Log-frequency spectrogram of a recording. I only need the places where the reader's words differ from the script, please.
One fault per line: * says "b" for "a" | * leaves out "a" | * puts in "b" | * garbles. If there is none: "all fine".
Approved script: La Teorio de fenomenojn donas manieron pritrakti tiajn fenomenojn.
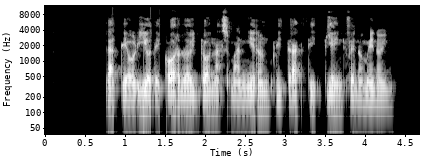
* says "kordoj" for "fenomenojn"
